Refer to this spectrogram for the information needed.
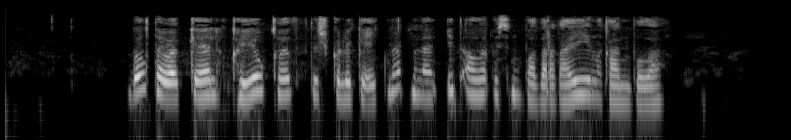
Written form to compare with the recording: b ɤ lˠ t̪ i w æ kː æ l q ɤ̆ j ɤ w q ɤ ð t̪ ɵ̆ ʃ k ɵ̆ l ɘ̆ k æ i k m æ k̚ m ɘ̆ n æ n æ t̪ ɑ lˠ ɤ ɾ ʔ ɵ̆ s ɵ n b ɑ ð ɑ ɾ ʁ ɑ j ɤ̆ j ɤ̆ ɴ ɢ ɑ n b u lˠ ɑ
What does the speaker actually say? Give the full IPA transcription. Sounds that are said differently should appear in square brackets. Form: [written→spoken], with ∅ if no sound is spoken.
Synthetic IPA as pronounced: b ɤ lˠ t̪ [i→æ] w æ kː æ l q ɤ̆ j ɤ w q ɤ ð t̪ ɵ̆ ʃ k ɵ̆ l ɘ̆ k æ i k m æ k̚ m ɘ̆ n æ n [æ→i] t̪ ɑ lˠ ɤ ɾ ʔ ɵ̆ s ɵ n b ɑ ð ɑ ɾ ʁ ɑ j ɤ̆ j ɤ̆ ɴ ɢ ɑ n b u lˠ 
